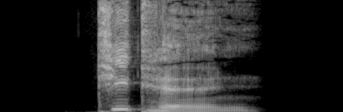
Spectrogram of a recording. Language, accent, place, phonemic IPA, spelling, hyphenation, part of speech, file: German, Germany, Berlin, /ˈtiːtəln/, Titeln, Ti‧teln, noun, De-Titeln.ogg
- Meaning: 1. gerund of titeln 2. dative plural of Titel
